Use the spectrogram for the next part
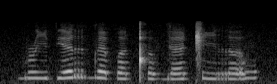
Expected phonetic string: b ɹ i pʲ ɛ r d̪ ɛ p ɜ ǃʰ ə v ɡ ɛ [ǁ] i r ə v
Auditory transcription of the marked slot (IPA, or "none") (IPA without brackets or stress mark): ǁ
